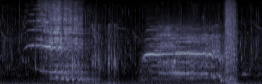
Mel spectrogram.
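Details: Two long horse whinnies from a herd, the second a steady, sustained tone over a second long, with a sharp broadband burst at the close.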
